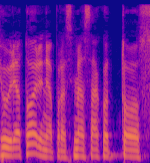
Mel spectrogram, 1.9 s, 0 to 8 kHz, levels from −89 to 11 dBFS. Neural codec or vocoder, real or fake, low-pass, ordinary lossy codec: none; real; 7.2 kHz; MP3, 48 kbps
